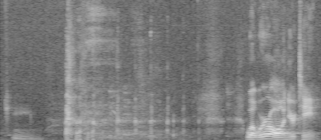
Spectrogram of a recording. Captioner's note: laughter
